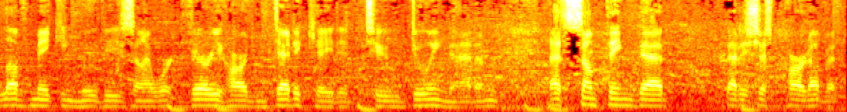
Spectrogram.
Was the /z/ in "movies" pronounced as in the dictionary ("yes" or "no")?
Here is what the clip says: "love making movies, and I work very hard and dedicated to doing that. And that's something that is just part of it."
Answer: yes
